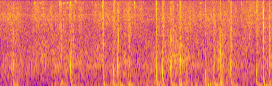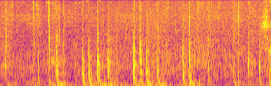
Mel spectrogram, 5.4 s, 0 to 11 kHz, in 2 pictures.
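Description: Roach, a horse in The Witcher 3: Blood and Wine, gallops with rapid, continuous hoofbeats that grow slightly louder toward the end, under a layer of game ambience.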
